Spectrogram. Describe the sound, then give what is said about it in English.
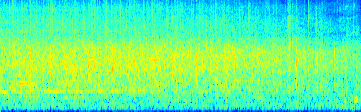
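A crowd of women claps their hands to affirm that what was said is true, in steady, dense applause that holds at an even level for several seconds, then eases slightly toward the end, with no talking over it. “If that's true, women, do just clap your hands if that's true.”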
